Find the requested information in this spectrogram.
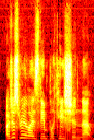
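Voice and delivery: ordinary talk, nothing marked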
